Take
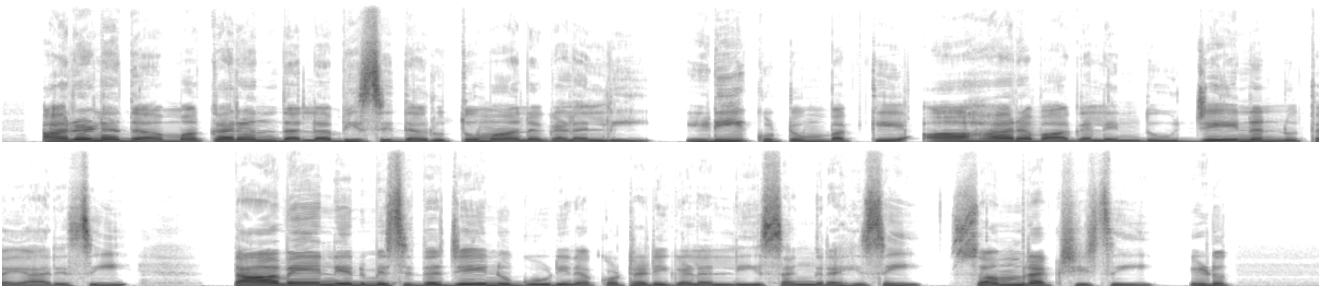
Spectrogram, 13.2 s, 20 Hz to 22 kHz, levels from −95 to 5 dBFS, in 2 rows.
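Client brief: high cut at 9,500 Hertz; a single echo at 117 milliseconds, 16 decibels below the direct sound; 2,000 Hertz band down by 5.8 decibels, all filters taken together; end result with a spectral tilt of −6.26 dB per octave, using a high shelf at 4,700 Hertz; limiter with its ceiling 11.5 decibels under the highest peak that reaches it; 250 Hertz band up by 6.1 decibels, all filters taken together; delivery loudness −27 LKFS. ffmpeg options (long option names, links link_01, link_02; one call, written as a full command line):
ffmpeg -i in.wav -af "lowpass=9500,equalizer=frequency=250:width_type=o:gain=8,equalizer=frequency=2000:width_type=o:gain=-8.5,highshelf=frequency=4700:gain=-4.5,alimiter=limit=-22dB:level=0:latency=1,aecho=1:1:117:0.158,volume=3.5dB" out.wav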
